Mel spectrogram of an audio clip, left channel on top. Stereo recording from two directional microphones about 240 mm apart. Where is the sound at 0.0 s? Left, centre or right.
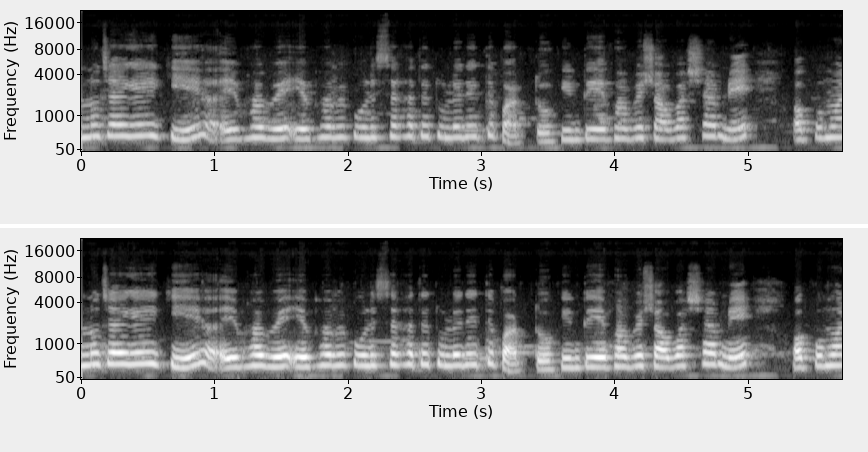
Centre.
